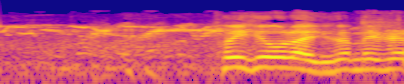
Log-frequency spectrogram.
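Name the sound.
caged songbirds chirping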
